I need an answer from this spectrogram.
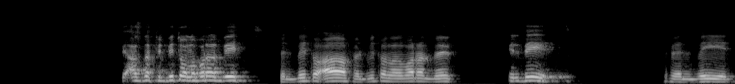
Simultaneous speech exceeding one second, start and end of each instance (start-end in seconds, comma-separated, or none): none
